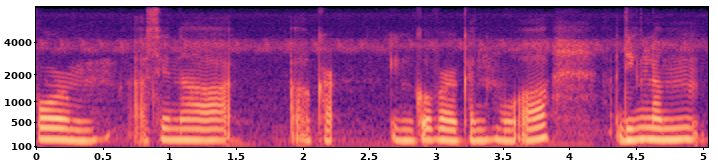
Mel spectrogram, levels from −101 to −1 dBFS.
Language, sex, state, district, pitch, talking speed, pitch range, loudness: Mizo, female, Mizoram, Aizawl, 185 Hz, 120 wpm, 180-195 Hz, -19 LUFS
